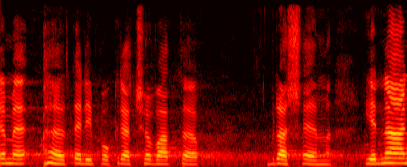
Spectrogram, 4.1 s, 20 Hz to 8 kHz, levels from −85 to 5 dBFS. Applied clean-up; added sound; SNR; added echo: none; none; none; none.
